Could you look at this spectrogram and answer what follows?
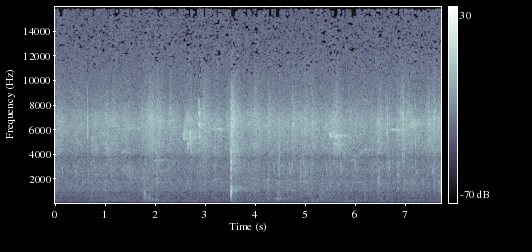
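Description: Outdoor background with scattered faint high chirps and one sharp click about three and a half seconds in.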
